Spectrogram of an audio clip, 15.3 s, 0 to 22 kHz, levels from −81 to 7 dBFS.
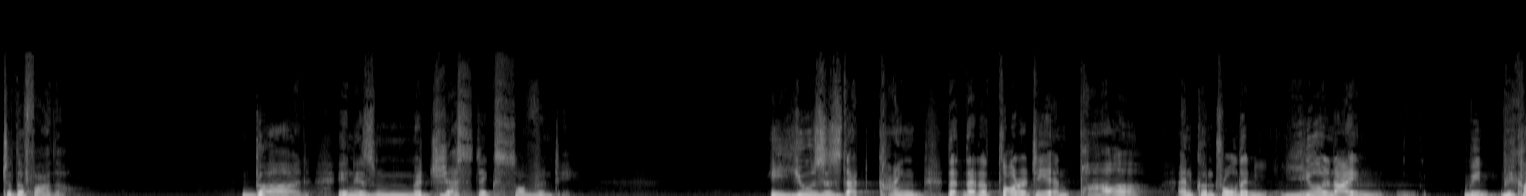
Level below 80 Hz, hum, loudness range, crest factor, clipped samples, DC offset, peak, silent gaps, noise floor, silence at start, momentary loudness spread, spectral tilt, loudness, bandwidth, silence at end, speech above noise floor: -74 dBFS; none; 6 LU; 20 dB; under 0.1%; under 0.1%; -6 dBFS; none; -76 dBFS; 0.05 s; 11 LU; -7 dB/octave; -26 LUFS; 14 kHz; 0 s; 51 dB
